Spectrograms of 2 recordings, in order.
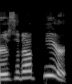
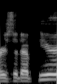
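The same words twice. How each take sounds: First: High placement. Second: Moving up. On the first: Actor testing a character's vocal placement, high up. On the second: Actor testing a character's vocal placement, rising from low. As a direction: voice starting low and climbing on "here". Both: Shown as a demonstration. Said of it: "where she's placed vocally".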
